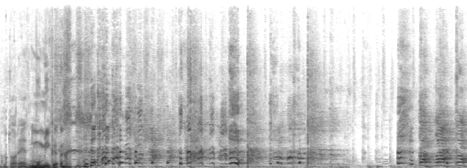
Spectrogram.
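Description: Several men laugh heartily into close microphones.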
